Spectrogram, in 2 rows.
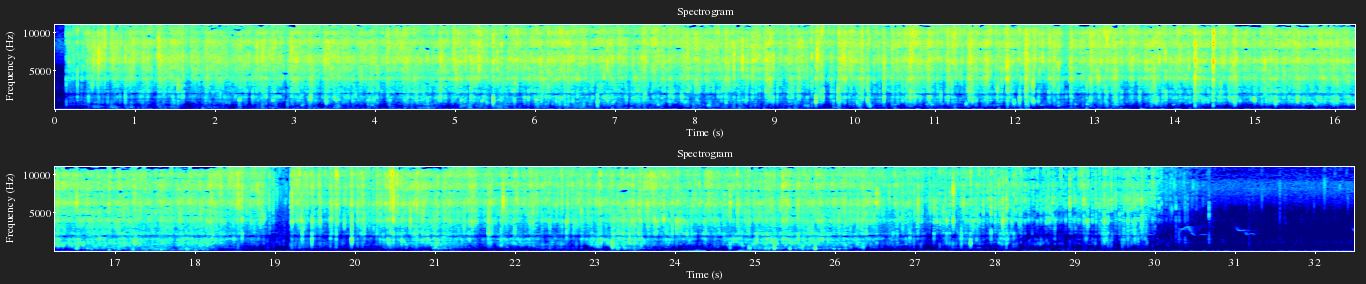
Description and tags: Liquid Gurgle Pour Splash dirt FF212
Clinking, short pour of liquid into empty glass
empty, liquid, Clinking, pour, glass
